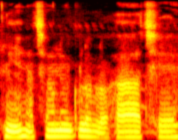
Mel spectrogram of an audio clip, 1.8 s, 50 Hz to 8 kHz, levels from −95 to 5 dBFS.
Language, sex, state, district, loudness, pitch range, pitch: Bengali, male, West Bengal, Purulia, -12 LUFS, 115-130 Hz, 120 Hz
